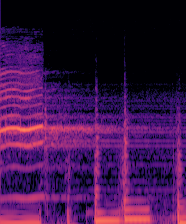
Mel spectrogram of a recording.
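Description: A white-eared night heron (Hainan night heron), a bird that seldom calls, calling: a run of four or five low, droning hoots with brief gaps between them, each buzzy and rich in overtones, slightly distorted, with no voices.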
